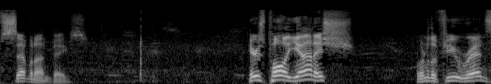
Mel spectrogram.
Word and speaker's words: Janish: pronounced yanish instead of janish and Paul one time was asked so why you know the Jay with the Y sound instead of the hard J his answer I don't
